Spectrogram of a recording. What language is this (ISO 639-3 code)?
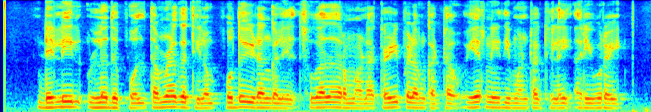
tam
